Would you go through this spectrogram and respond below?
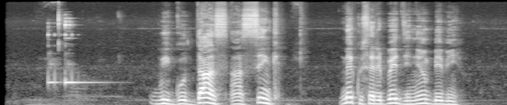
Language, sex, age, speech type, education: Nigerian Pidgin, male, 30-45, spontaneous, tertiary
